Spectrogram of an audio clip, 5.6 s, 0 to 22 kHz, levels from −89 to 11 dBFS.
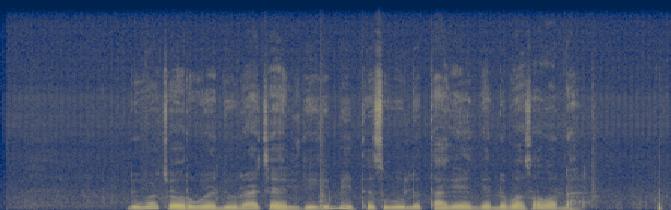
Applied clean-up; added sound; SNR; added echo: none; none; none; none.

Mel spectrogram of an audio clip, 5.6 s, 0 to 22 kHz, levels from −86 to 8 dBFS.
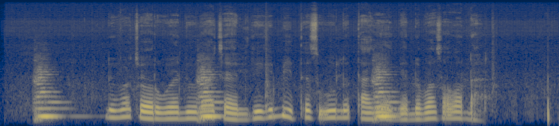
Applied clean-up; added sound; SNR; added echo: none; Bowed string instrument; 3 dB; none.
